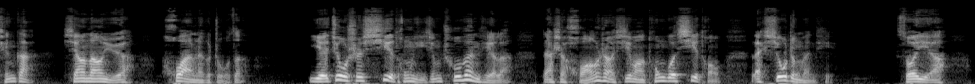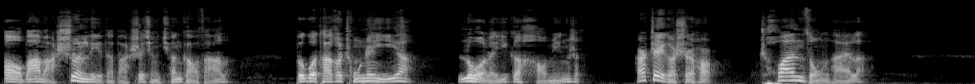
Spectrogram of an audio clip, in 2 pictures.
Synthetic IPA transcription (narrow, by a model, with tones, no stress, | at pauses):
t͡ɕʰi˧˥ŋka˨˩n | ɕjɑ˥ŋt̪ɑ˥ŋy˧˥ɐ˧ | xwa˥˧nna˥˩ɡə˩ʈ͡ʂṵ˨˩t͡sə˧˩ | jɛ˨˩t͡ɕjo˥˧ʊʂɻ̩˥˧ɕi˥˩t̪ʰʊ˧˥ŋi˨˩t͡ɕi˥ŋʈ͡ʂʰu˥wə˥˩nt̪ʰi˧˥lə̰˧ | t̪a˥˧nʂɻ̩˥˩xwɑ˧˥ŋʂɑ˥˧˩ŋɕi˥wɑ˥˩ŋt̪ʰʊ˥ŋkwɔ˥˧ɕi˥˩t̪ʰʊ̰˨˩˦ŋ | la̰˧˥ɪɕjo˥ʊʈ͡ʂɤ˥˧ŋwə˥˩nt̪ʰḭ˧˥ | swɔ˧˥i˨˩ɐ˧ | ɑ˥˩ʊpa˥ma̰˨˩ʂwə˥˧nli˥˩d̪ə˩pa˨˩ʂɻ̩˥˩t͡ɕʰi˨˩ŋt͡ɕʰɥɛ˧˥nkɑ˨˩ʊt͡sa̰˧˥lə˧ | pu˧˥kwɔ˥˩t̪ʰa˥xɤ˧˥ʈ͡ʂʰʊ˧˥ŋɻə˥ni˧˥jɑ˥˩ŋ | lwɔ˥˩lə˩i˧˥ɡə˧xɑ˨˩ʊmi˧˥ŋʂə˥˧˩ŋ | ə˞˧˥ʈ͡ʂɤ˥˩ɡə˩ʂɻ̩˧˥xo˥˧ʊ | ʈ͡ʂʰwa˥nt͡sʊ˨˩ŋla̰˧˥ɪlə˧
